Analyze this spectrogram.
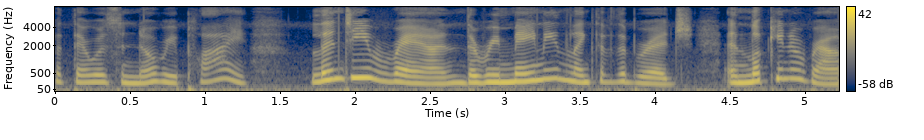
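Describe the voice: Lively intonation over plain reading aloud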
